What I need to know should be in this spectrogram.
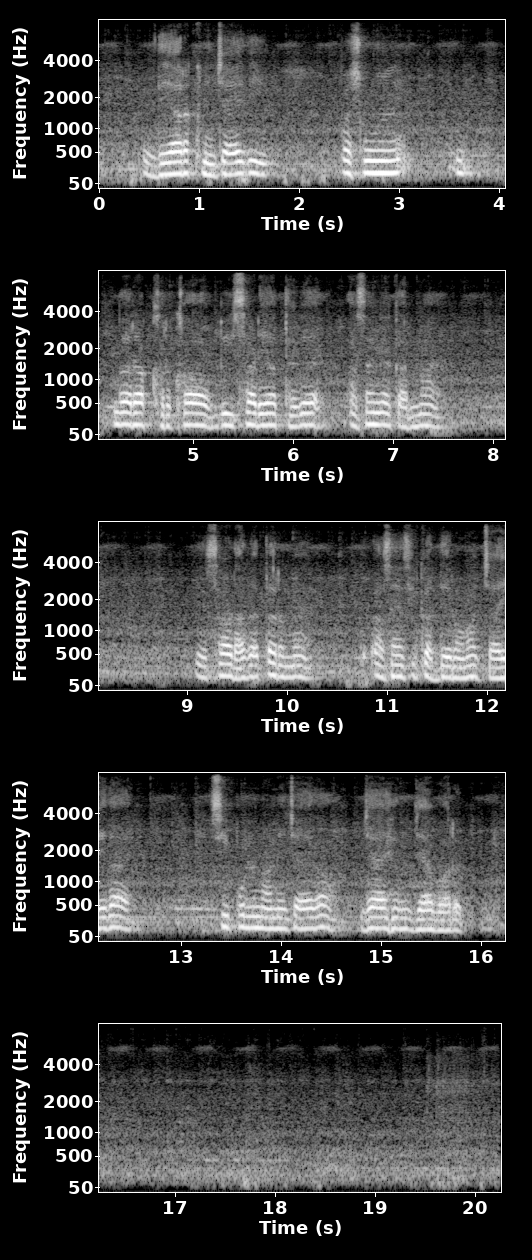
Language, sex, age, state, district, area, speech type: Dogri, male, 45-60, Jammu and Kashmir, Samba, rural, spontaneous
